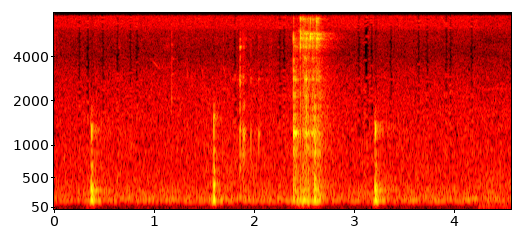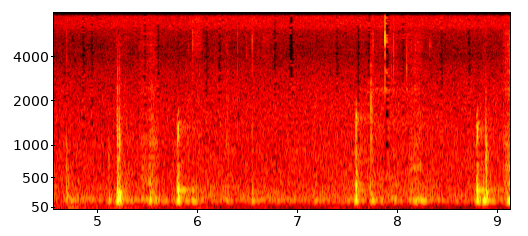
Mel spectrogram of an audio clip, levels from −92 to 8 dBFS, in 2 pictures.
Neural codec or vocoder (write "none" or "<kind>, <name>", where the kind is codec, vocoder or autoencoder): none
